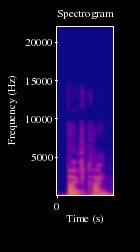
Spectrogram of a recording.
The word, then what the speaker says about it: Deichkind: If you don't know who, let me just make sure that I'm pronouncing the name right. Deichkind.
